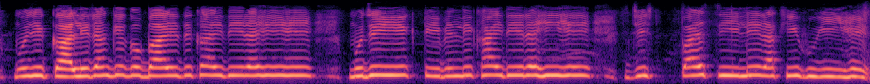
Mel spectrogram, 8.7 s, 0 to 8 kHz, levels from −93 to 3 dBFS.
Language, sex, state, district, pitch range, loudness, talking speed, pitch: Hindi, female, Chhattisgarh, Rajnandgaon, 285-315 Hz, -19 LUFS, 160 wpm, 305 Hz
